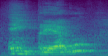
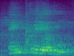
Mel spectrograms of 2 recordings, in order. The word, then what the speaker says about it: emprego: Emprego. Emprego. Ó, escrita é igual. Sim ou não? Sim. Pronúncia diferente. Sim. Sim. Aqui, ó. Emprego e emprego. O ezinho, um é aberto, outro fechado.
